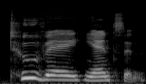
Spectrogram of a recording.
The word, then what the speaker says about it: Tove Jansson: And that is The True Deceiver by Tove Jansson. No, Tove Jansson is how it's pronounced.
